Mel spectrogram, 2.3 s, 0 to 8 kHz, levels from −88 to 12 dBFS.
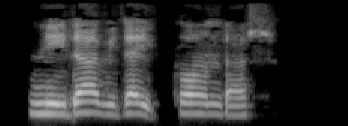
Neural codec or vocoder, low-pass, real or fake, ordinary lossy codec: codec, 24 kHz, 3.1 kbps, DualCodec; 7.2 kHz; fake; MP3, 32 kbps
